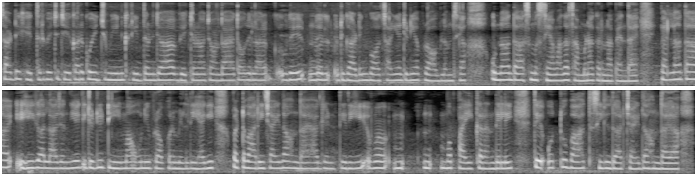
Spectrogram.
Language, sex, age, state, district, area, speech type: Punjabi, female, 18-30, Punjab, Shaheed Bhagat Singh Nagar, rural, spontaneous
